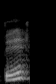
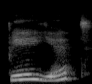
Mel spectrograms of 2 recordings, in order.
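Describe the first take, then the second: First: The vowel is one short sound. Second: The vowel breaks into two parts.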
